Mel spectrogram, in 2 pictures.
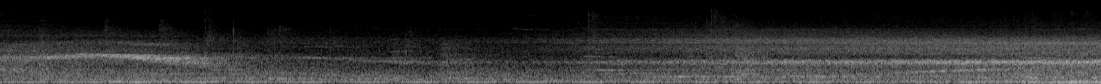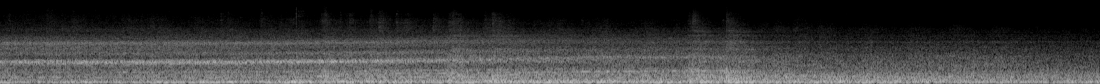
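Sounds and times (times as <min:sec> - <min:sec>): electric train rumble: 0:00.0 - 0:22.0
train high whine: 0:00.0 - 0:22.0.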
